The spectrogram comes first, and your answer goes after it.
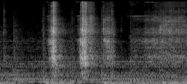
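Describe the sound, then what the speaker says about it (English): A ratchet fitted with an 11mm socket works the carburetor nuts loose on a 1964 Ford Galaxie 500, giving two quick, bright clicking bursts close up, then a softer, steadier mechanical rasp. "we need our 11mm socket"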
